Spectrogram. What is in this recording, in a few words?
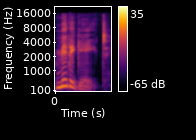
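"mitigate", English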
